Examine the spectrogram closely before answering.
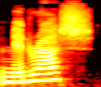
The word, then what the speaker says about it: midrash: I love how you brought the Jewish is it midrash?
